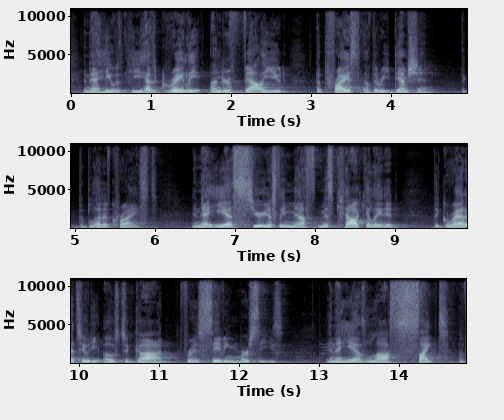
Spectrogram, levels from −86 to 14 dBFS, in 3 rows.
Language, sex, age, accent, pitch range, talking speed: English, male, 40-59, American, 110-135 Hz, 170 wpm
